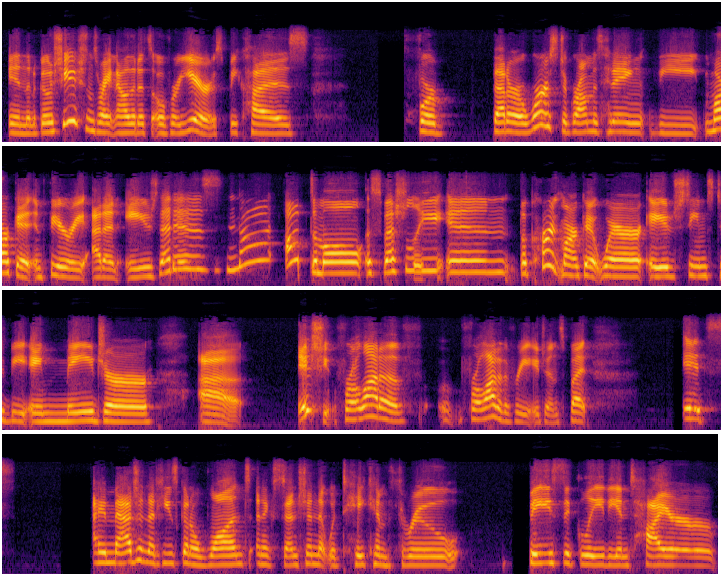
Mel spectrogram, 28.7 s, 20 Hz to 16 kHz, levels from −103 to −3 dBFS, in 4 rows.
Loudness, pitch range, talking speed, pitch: -19 LUFS, 190-270 Hz, 150 wpm, 205 Hz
